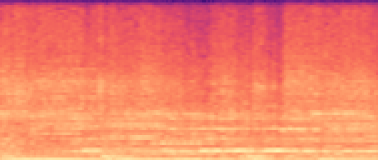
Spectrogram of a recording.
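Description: Loud live band music, a saxophone section playing over bass and keyboards, with a long held high note from about half a second in.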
